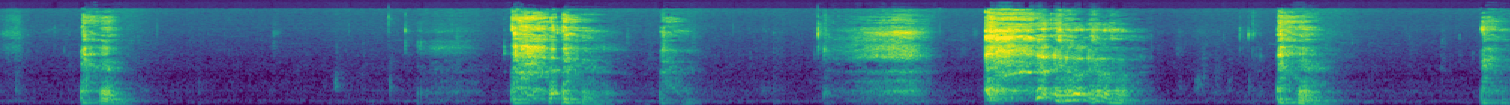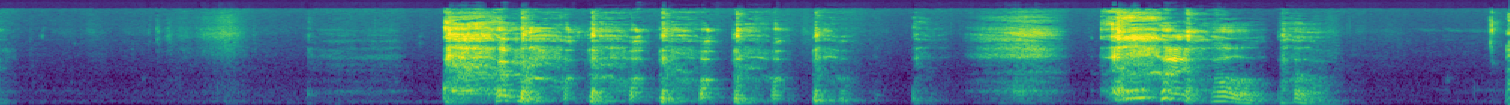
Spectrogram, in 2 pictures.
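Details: Adult with a winter cold coughing in the morning: repeated bouts of a harsh, throaty, sometimes painful cough that often causes gagging, with faint traffic noise behind.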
